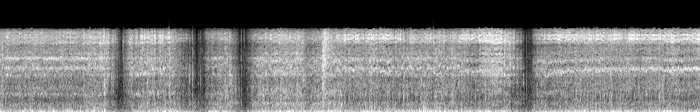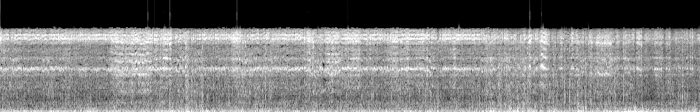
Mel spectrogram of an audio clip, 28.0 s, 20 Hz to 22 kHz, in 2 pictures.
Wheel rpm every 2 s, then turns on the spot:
190, 100, 110, 210, 220, 150, 230, 230, 220, 230, 220, 230, 240, 230.
none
